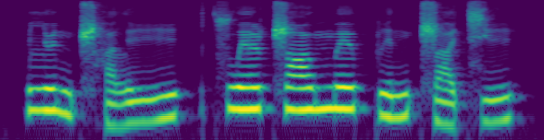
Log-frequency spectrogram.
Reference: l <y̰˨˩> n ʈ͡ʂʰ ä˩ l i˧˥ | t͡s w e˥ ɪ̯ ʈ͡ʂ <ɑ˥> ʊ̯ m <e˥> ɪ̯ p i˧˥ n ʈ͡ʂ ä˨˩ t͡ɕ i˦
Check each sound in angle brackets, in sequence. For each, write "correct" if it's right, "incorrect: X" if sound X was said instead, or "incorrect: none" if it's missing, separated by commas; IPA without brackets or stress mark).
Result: incorrect: y˥˩, correct, correct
